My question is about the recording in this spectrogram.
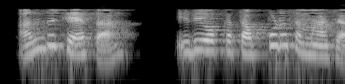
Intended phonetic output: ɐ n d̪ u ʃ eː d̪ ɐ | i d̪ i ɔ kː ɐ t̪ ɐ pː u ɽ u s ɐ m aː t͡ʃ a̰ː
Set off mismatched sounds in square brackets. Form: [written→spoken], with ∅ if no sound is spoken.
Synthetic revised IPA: ɐ n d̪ u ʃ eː [d̪→t̪] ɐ | i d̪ i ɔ kː ɐ t̪ ɐ pː u ɽ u s ɐ m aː t͡ʃ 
